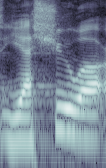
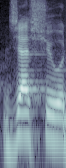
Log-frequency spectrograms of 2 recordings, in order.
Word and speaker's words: Yeshua: But his name he starts off with is Jesus, so that's Yeshua or Jeshua, depending on how you want to pronounce it.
